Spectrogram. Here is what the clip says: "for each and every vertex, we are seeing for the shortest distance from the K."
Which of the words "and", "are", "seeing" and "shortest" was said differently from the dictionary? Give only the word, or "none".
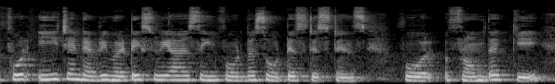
shortest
